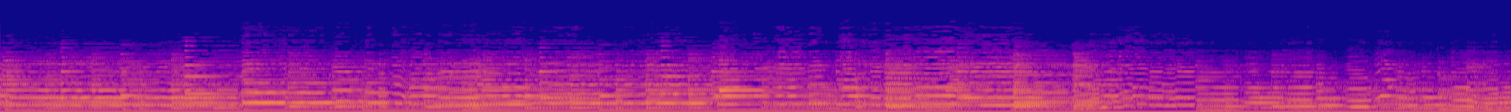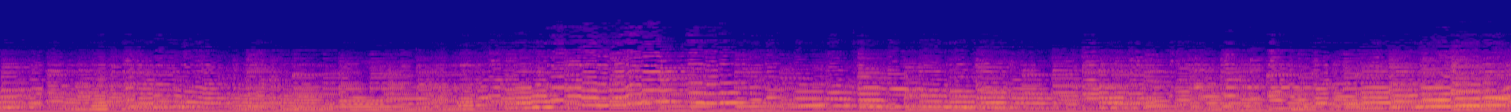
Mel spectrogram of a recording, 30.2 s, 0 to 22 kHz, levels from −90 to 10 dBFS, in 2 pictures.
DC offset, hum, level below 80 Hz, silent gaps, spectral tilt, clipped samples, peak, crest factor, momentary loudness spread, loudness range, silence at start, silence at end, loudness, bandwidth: 1%; none; -58 dBFS; none; -9 dB/octave; under 0.1%; -14 dBFS; 14 dB; 6 LU; 4 LU; 0 s; 0 s; -29 LUFS; 8.2 kHz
